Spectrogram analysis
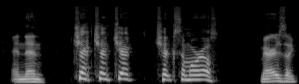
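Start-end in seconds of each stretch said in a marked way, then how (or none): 0.7-2.2 frantic. Retold or imitated. Fatima frantic at ultrasound.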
